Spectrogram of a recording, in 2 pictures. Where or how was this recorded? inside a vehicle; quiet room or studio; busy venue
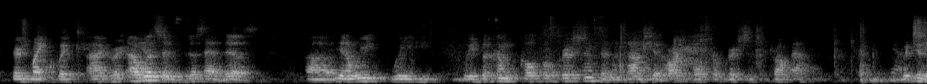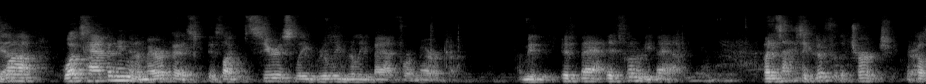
busy venue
